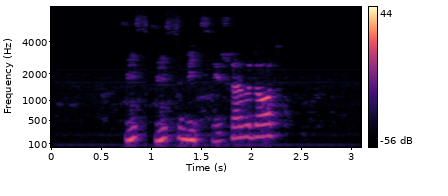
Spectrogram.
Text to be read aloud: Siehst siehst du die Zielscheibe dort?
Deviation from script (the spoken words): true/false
false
